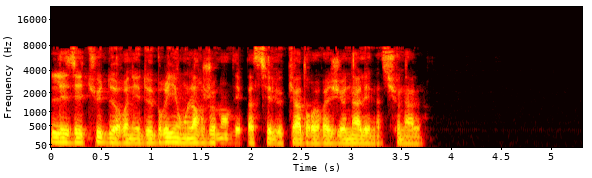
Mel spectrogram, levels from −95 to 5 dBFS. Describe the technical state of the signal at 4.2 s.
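At 4.2 s the audio is intact, with the speech carried through the wideband Bluetooth mSBC headset path and no fault present at that moment.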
